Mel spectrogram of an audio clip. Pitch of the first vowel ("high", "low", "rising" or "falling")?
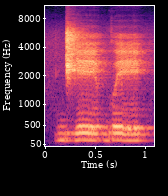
low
